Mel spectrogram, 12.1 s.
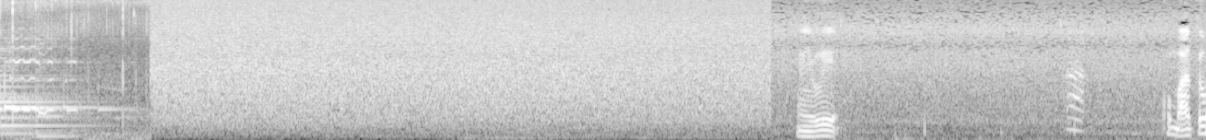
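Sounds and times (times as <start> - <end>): heavy rain on trees and grass: 0.0 - 12.0.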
